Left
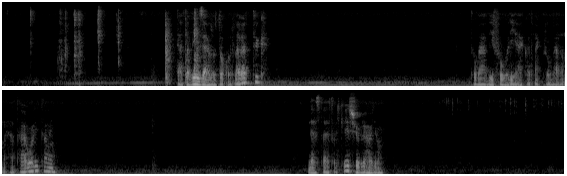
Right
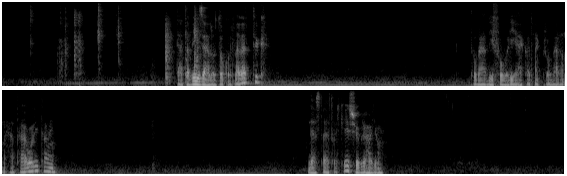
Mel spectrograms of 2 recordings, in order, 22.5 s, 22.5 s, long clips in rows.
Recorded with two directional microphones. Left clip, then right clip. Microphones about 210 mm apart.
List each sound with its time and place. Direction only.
3.4 s speech: 40° right (ahead or behind)
9.3 s speech: 45° right (ahead or behind)
17.4 s speech: 40° right (ahead or behind)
